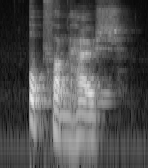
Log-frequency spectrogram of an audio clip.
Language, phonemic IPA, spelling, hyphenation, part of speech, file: Dutch, /ˈɔp.fɑŋˌɦœy̯s/, opvanghuis, op‧vang‧huis, noun, Nl-opvanghuis.ogg
- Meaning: a shelter, a building where people or animals who are threatened, victimised or homeless are (temporarily) housed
